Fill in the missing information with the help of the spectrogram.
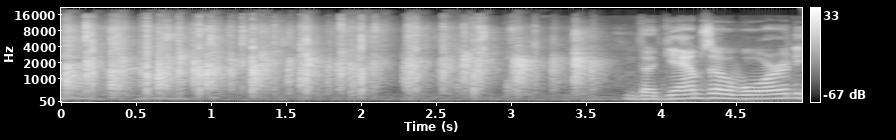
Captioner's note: applause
